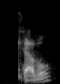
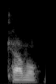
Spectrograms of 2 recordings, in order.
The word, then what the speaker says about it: Cavill: saying Cavill is pronounced like travel. So Cavill, travel.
